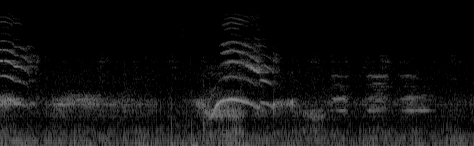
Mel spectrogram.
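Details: Kittens with their mother cat as she feeds them; a single clear, arched mew stands out midway, with fainter thin mews drifting before and after against soft background noise.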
